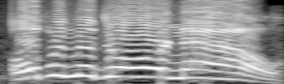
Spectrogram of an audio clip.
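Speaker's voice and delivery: high, loud shouted order; shouting. Real, not acted. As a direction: yell it, slowly and hard. Officer commands at car door.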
